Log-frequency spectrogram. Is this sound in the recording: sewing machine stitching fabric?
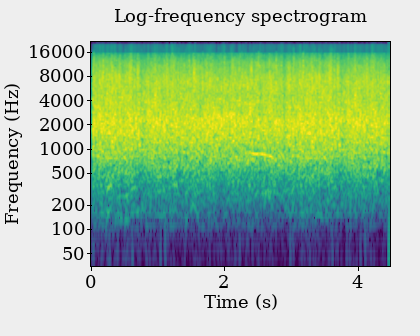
no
